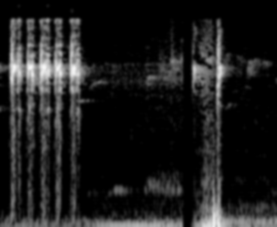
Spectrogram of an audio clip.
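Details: Five quick, loud, very high chips from a ruby-cheeked sunbird challenging rival males, followed by a pause, a soft thump, and one more sharp note.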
